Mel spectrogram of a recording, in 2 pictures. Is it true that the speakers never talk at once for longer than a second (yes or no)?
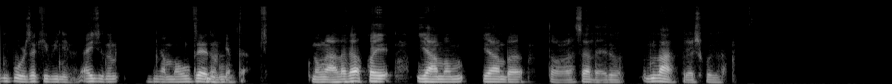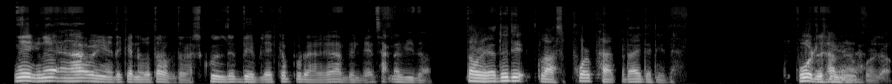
yes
